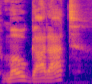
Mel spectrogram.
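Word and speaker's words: Mo Gawdat: In this book, Mo Gadat, that's how you say it, he wrote an equation.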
